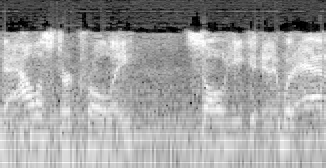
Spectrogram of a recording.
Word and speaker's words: Crowley: have his name pronounced crowley to rhyme with holy and uh the satanist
